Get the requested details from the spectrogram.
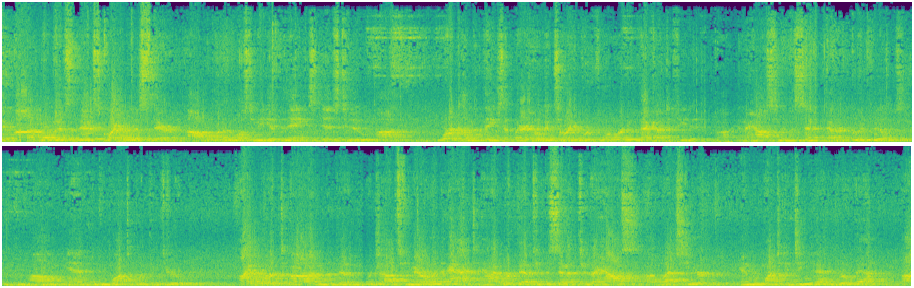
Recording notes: At the end, we tacked on some horrible audio from the LWV Candidate Forum last night for State Senate District 30. Audio quality is poor--you have been warned!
